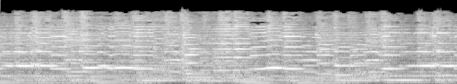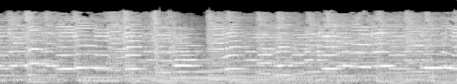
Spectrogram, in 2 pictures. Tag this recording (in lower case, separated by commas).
fiddle, music, musical instrument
